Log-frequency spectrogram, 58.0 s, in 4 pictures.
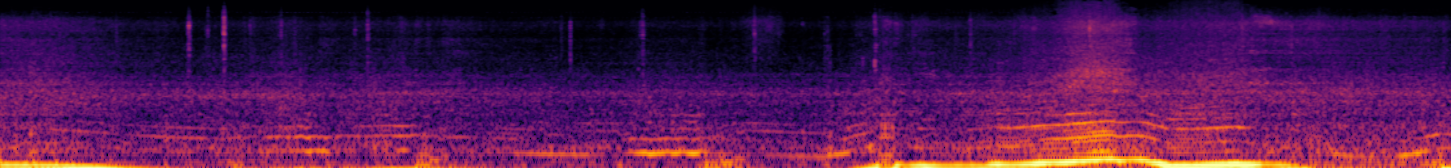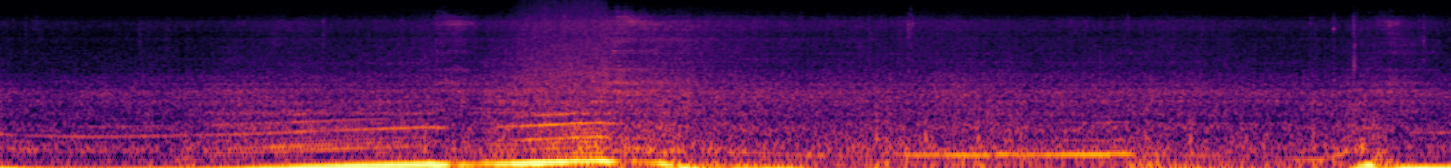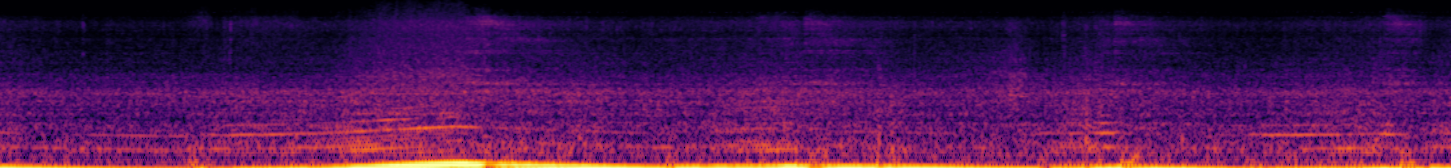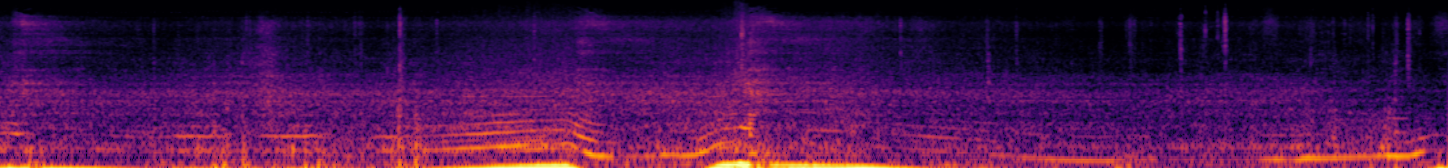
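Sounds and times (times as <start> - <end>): car engine drone from cabin: 0.0 - 58.0.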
